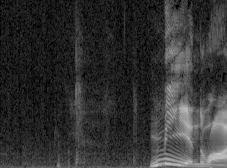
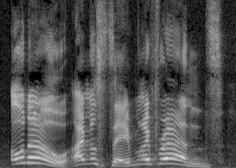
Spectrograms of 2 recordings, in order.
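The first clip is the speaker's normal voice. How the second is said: much higher, slow hammed-up heroic voice; heroic kindness; 11 semitones higher than usual. A narrator's reading. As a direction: play the noble hero, overdone. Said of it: "Awesome said kindly and generously".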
